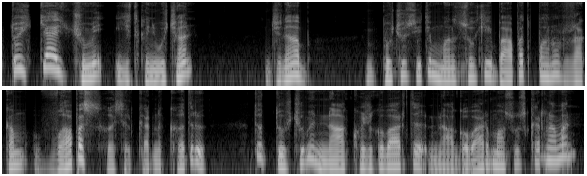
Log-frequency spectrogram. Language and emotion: Kashmiri, disgusted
